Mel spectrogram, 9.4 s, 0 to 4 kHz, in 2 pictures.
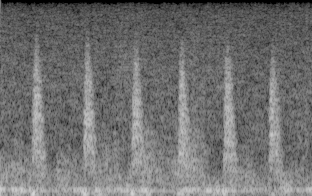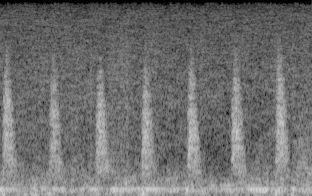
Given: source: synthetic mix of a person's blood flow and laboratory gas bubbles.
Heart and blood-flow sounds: Doppler ultrasound of blood flow; subclavian vein
4.58-4.64 s: bubbles
From the record:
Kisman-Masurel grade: 121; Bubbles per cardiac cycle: 1 to 2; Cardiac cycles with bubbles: 10 to 50%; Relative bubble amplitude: barely perceptible (0.100 to 0.250); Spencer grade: 2 (many but less than half of the cardiac periods contain bubble signals, singularly or in groups); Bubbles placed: anywhere in the cardiac cycle

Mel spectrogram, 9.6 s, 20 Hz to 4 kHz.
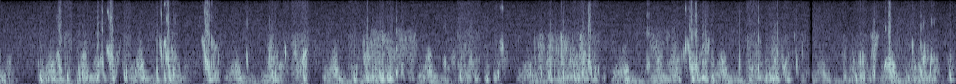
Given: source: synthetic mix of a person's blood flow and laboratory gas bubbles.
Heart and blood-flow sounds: Doppler ultrasound of blood flow; precordium
0.37-0.52 s: bubbles
0.55-0.72 s: bubbles
0.76-0.91 s: bubbles
0.94-1.31 s: bubbles
1.53-1.80 s: bubbles
1.99-2.22 s: bubbles
2.44-2.51 s: bubbles
2.65-3.10 s: bubbles
3.48-4.17 s: bubbles
4.42-4.82 s: bubbles
4.84-5.08 s: bubbles
5.33-6.06 s: bubbles
6.46-7.15 s: bubbles
7.37-8.06 s: bubbles
8.42-8.97 s: bubbles
9.04-9.36 s: bubbles
9.47-9.56 s: bubbles
From the record:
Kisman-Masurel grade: 343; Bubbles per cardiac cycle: rolling drumbeat, 9 or more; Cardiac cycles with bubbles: 100%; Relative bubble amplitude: loud (0.450 to 0.775); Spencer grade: 3 (all of the cardiac periods contain showers or single bubble signals, but not dominating or overriding the cardiac motion signals); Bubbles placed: only in the low amplitude regions of the cardiac cycle

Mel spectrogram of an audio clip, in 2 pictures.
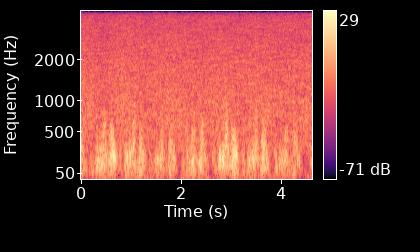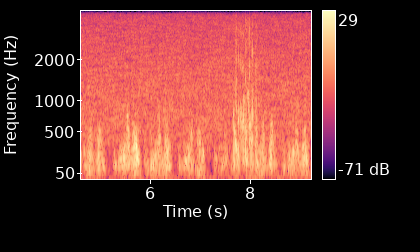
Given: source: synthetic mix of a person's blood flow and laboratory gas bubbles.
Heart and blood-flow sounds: Doppler ultrasound of blood flow; precordium
7.64-8.19 s: bubbles
From the record:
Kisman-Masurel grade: 212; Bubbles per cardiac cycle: several, 3 to 8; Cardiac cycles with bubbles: 1 to 10%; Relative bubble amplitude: moderate (0.250 to 0.450); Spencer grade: 1 (occasional bubble signal discernible with the cardiac motion signal, with majority of cardiac periods free of bubbles); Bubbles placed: anywhere in the cardiac cycle

